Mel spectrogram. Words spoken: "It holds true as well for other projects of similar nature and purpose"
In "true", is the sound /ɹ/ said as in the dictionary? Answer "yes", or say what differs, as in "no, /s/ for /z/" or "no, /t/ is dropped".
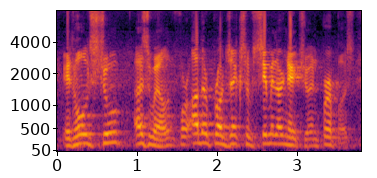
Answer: no, /ɹ/ is dropped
